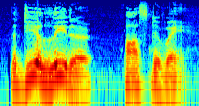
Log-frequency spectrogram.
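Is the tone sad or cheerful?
sad. It is said in a sad, falling tone.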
